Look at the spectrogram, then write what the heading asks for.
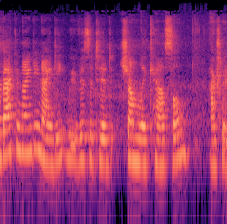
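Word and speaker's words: Cholmondeley: when we were back in 1990 we visited Chumley Castle actually it's spelled CH Mand but it pronounced Chumley with Aunt Barbara and Brandon and Molly and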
